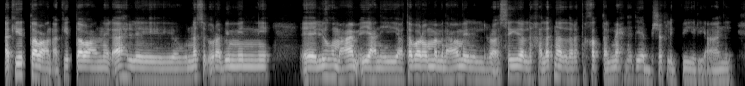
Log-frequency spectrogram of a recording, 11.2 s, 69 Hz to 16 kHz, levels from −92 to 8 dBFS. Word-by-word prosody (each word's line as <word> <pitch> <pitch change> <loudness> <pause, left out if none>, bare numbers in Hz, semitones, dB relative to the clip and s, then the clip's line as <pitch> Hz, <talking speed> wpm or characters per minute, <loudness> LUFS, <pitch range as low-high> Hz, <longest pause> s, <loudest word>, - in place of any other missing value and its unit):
أكيد 145 0 +1
طبعًا، 115 -5 +6
أكيد 125 -1 -9
طبعًا 115 -1 +5
الأهل 125 +1 +1 0.6
والناس 110 +4 -4
القريبين 120 +1 -1
مني، 120 0 -3 0.5
آآ 115 -1 +5
ليهم 125 0 -2
عام 120 +3 +3
يعني 110 -1 0
يعتبروا 120 +2 +3
هُم 120 0 0
من 115 -2 -1
العوامل 110 -1 -2
الرئيسية 125 +4 -1
اللي 115 -1 -5
خلّتني 115 +4 -2
أقدر 115 -2 -1
أتخطى 115 -1 -6
المحنة 115 +2 -6
ديّة 120 +1 -5
بشكل 110 +3 -9
كبير، 105 0 -11
يعني 100 +2 -10
115 Hz, 140 wpm, -23 LUFS, 110-120 Hz, 0.6 s, طبعًا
